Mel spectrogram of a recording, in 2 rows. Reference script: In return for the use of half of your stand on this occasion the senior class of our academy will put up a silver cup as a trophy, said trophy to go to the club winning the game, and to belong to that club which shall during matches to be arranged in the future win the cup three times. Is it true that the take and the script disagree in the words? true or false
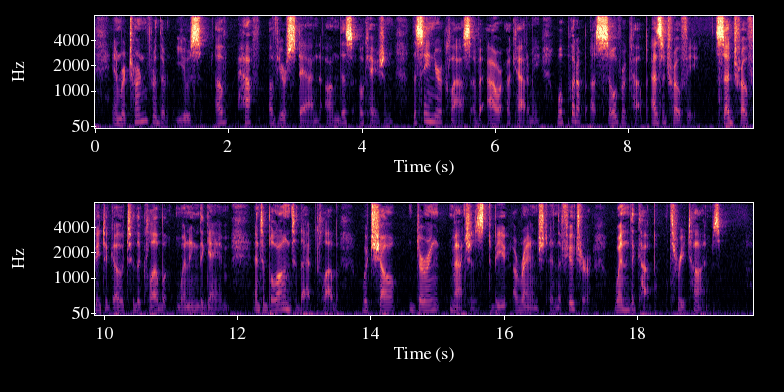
false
